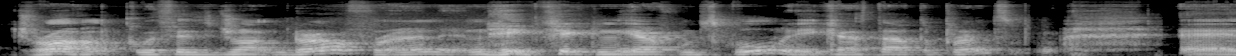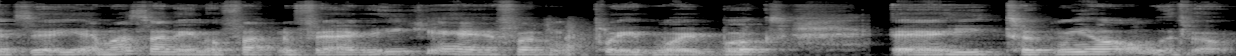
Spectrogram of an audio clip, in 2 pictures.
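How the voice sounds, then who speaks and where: Philly man, raw gravelly voice, unhurried, cursing, personal testimony, echoey room. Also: on the high side, sharp tone, a little hiss or hum. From Philadelphia, US. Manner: halting and profane, many fillers. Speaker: person telling his life story. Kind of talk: personal storytelling.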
